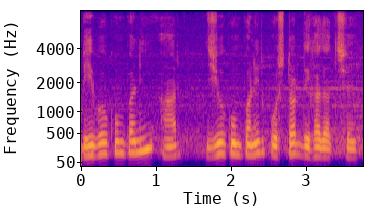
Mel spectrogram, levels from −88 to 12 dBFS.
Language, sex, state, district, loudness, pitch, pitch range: Bengali, male, West Bengal, Alipurduar, -16 LUFS, 160 Hz, 135-190 Hz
